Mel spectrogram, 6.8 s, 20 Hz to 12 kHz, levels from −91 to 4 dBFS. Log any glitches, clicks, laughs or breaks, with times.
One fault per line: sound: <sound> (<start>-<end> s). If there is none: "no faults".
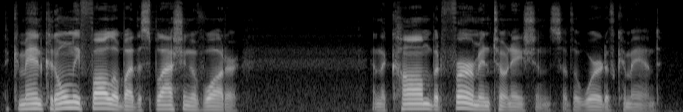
no faults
